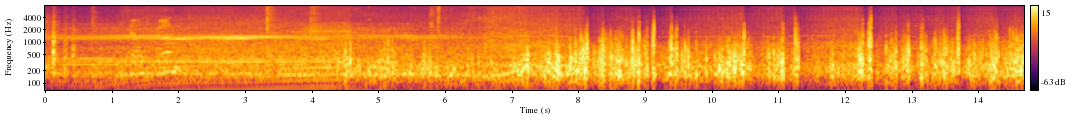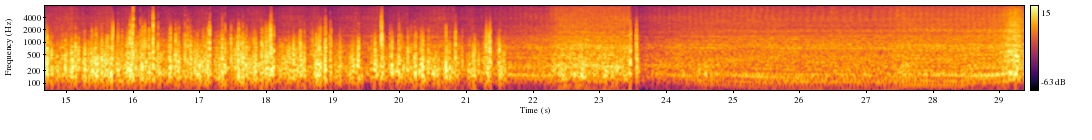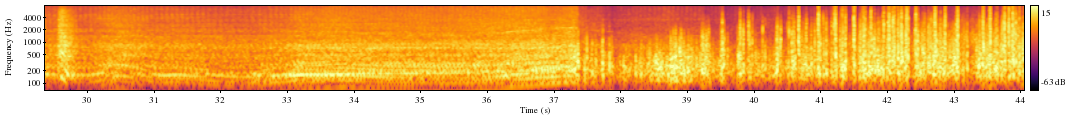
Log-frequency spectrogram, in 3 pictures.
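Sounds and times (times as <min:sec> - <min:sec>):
car engine running: 0:00.0 - 0:44.0
wind buffeting microphone: 0:02.0 - 0:21.7, 0:36.5 - 0:44.0.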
